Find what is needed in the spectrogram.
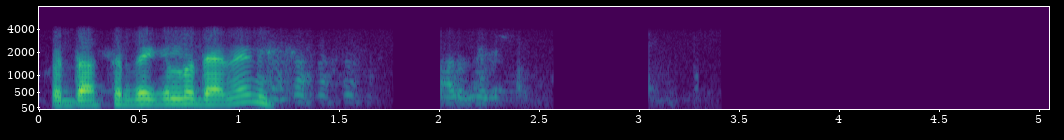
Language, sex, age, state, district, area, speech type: Dogri, male, 30-45, Jammu and Kashmir, Udhampur, rural, conversation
